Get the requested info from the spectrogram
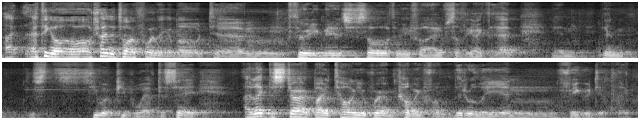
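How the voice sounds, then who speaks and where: Over noticeable background noise and audible room echo, a man with an American accent speaks at a medium pitch and a fairly quick pace with lively intonation. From Boston, Massachusetts. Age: 70s. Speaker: sociology professor. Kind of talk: lecture. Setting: seminar room with audience.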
